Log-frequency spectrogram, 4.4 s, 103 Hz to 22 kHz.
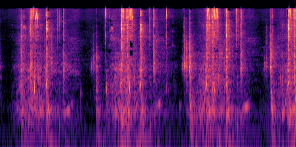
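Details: Honda CT110 Postie bike, stood for many years, cranked while checking for spark after cleaning the ignition switch: uneven bursts of a light mechanical whirr turning over freely, no binding or scraping; free-turning engine, not seized.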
